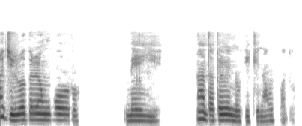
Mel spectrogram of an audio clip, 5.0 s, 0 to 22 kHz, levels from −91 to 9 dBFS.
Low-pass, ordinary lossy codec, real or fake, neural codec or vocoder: none; none; real; none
